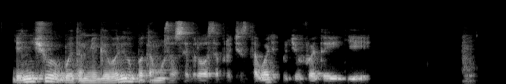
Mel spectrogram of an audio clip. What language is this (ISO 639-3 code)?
rus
